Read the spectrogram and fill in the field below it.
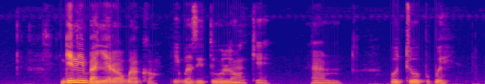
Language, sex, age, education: Igbo, male, 15-29, secondary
